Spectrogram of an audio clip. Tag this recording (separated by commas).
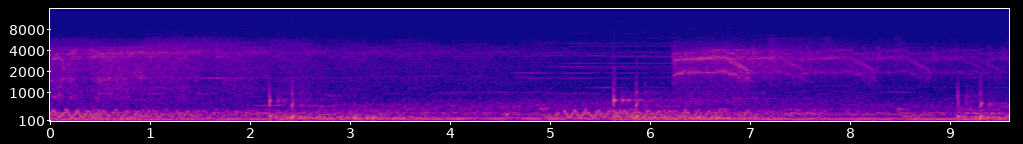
Ambient music, Electronic music, Music, Speech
